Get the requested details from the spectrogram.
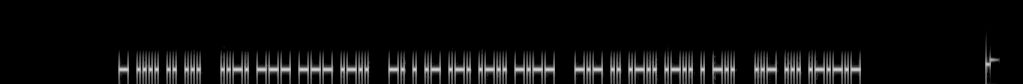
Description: Morse code, heard as a keyed tone, about 40 wpm, 700 Hz. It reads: THIS FOOL NEARLY KILLED US.
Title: A Sound Of Thunder 40wpm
